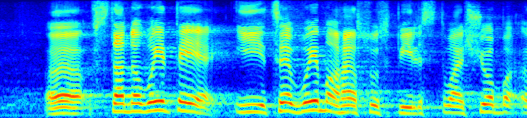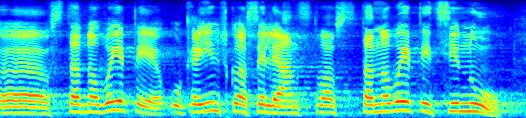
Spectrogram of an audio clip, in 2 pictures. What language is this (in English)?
Ukrainian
